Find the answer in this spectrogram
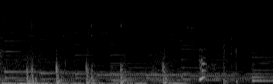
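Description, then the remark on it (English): Horse hooves clip-clop in a steady, even rhythm, about eight loud hoofbeats, like a video game horse trotting over a soft, constant background tone. “Let's jump off our horse, and here's the other horse.”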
